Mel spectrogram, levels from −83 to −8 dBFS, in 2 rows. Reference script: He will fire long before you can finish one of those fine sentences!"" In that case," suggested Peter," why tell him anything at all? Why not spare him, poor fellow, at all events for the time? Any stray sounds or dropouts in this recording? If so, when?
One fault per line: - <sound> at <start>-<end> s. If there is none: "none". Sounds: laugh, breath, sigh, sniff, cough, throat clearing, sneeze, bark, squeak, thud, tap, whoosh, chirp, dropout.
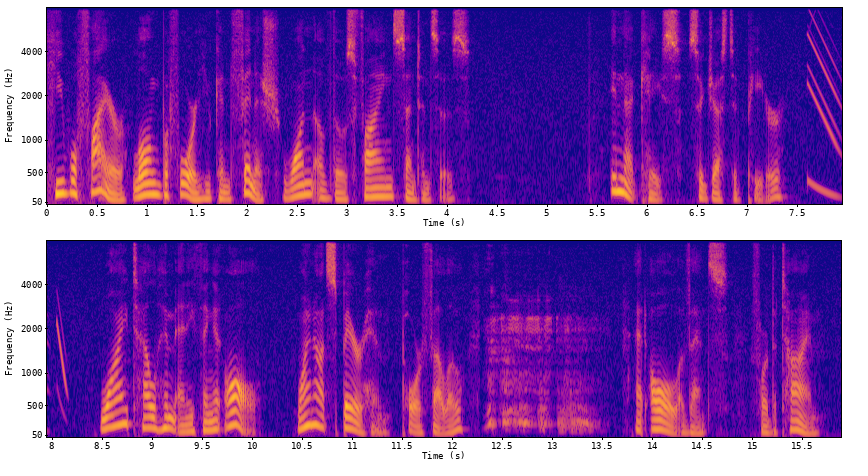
- chirp at 7.6-8.2 s
- throat clearing at 12.3-13.6 s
